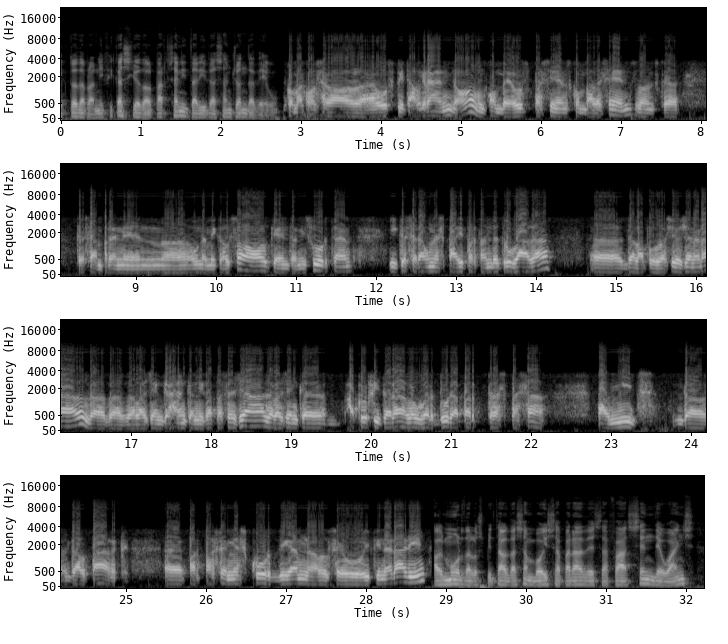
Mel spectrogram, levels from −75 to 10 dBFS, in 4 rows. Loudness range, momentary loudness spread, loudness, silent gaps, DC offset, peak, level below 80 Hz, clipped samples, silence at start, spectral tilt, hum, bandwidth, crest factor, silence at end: 3 LU; 10 LU; -19 LUFS; none; under 0.1%; 0 dBFS; -56 dBFS; under 0.1%; 0 s; -5.5 dB/octave; none; 11 kHz; 18 dB; 0.2 s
